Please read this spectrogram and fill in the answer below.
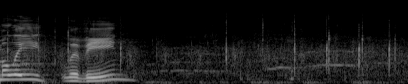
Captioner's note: audience applause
